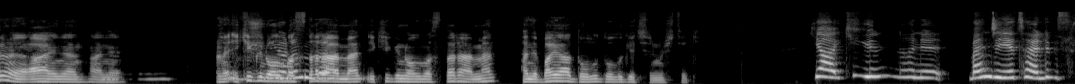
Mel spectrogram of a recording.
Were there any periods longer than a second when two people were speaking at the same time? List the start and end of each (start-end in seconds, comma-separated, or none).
2.2-3.5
